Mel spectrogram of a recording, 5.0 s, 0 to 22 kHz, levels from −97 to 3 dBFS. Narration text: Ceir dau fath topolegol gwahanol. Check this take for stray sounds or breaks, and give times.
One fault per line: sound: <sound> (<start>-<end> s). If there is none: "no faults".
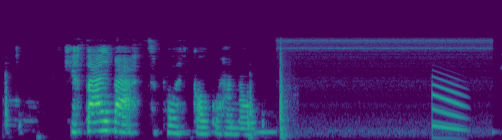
sound: thud (2.8-3.0 s)
sound: chirp (4.3-4.7 s)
